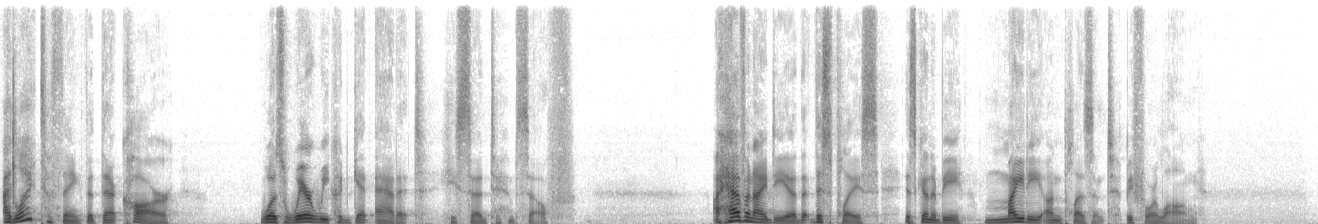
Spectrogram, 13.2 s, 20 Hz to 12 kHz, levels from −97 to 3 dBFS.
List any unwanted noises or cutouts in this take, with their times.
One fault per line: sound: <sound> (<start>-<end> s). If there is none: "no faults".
no faults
